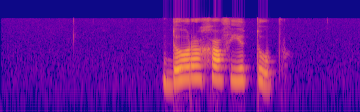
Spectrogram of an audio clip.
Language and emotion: Russian, neutral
